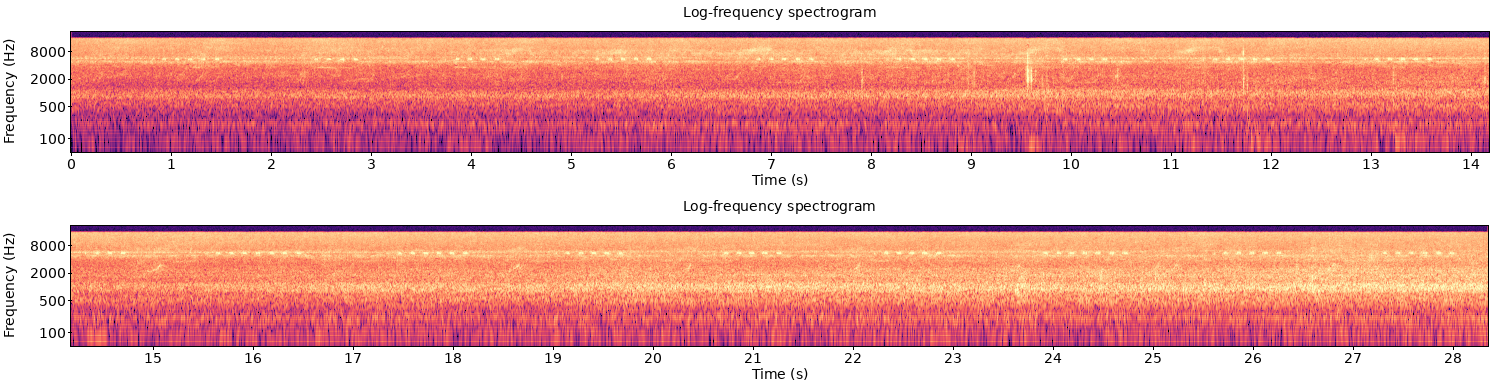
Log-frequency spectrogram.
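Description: Insects chirping in short pulsed trills, repeating about once a second, over a steady low rumble that slowly grows louder as a train approaches through the tunnel.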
